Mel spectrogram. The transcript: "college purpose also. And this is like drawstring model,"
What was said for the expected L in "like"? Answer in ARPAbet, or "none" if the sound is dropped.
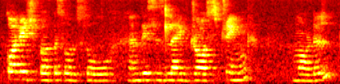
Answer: L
